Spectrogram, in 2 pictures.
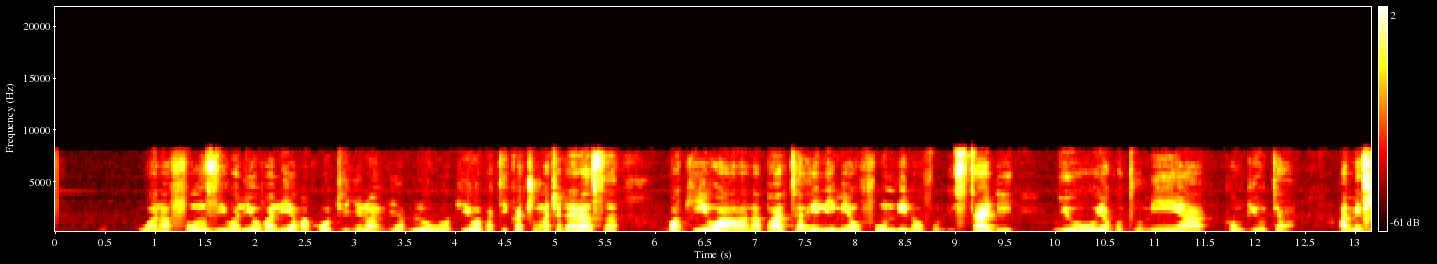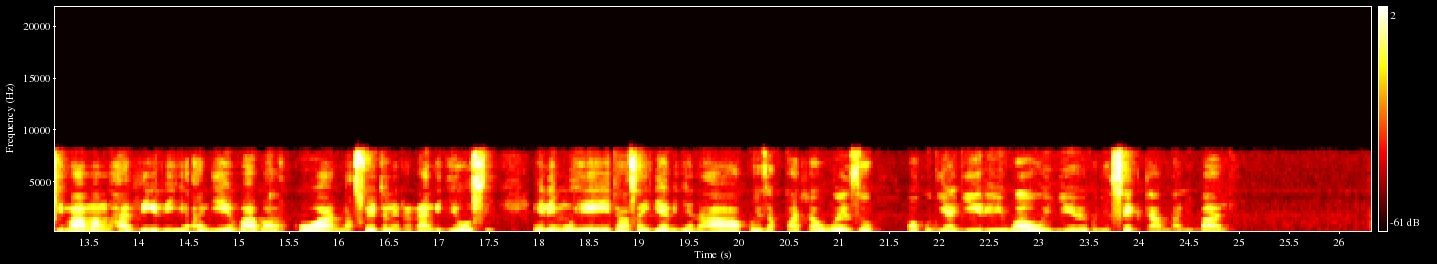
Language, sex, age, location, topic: Swahili, male, 25-35, Dar es Salaam, education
